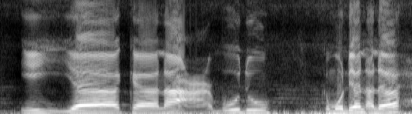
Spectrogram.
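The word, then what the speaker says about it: نعبد: Kemudian ada huruf ain yang berharakat sukun. Ketika huruf ain berharakat sukun, ain itu punya ee punya sifat namanya bainiah. Yaitu bacaan di antara syiddah dan rakhawah. Kalau syiddah suaranya tertahan. Kalau rakhawah suaranya mengalir.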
